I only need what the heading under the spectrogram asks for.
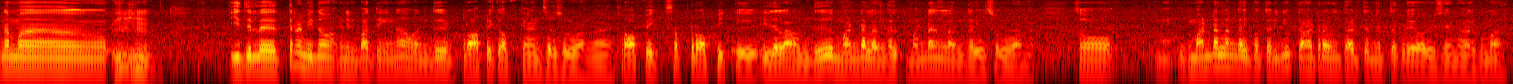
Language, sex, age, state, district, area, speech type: Tamil, male, 18-30, Tamil Nadu, Mayiladuthurai, urban, spontaneous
